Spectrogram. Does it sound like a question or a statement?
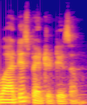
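statement. It is said flatly, like a statement.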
